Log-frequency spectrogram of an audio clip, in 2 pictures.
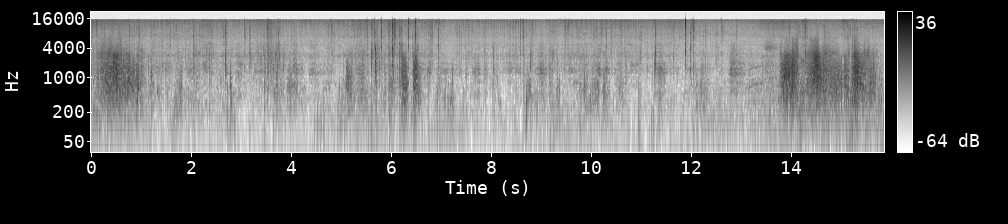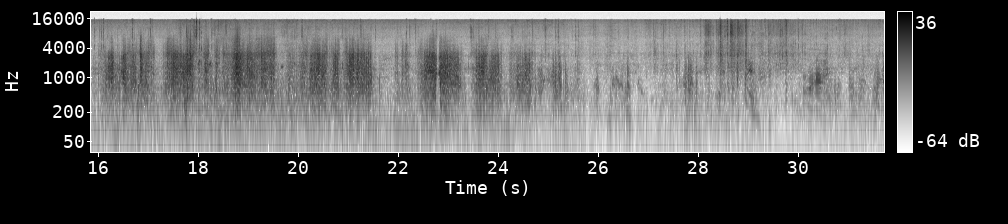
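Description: Mountain bike ridden fast downhill on a forest dirt singletrack: tyres on dirt and leaves, with the bike rattling over bumps and wind buffeting the helmet-camera mic. The rattling gets louder and rougher through the middle stretch.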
